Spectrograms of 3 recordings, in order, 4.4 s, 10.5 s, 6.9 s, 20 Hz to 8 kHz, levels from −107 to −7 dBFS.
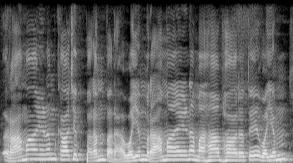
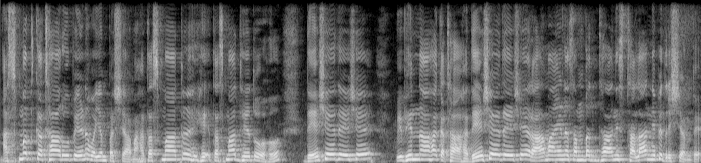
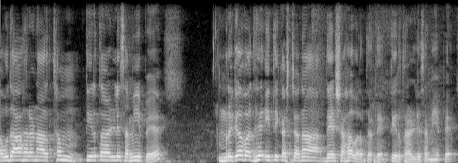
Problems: background sounds at intervals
